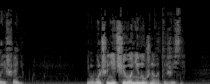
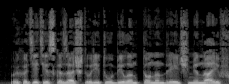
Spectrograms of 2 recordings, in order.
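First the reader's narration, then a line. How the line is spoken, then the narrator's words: Muffled question. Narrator (Russian): глухо спросил он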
